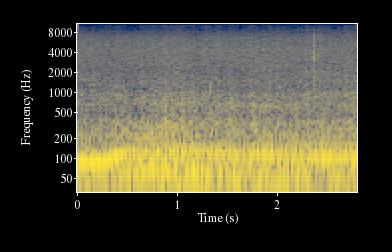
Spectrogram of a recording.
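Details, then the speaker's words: Ford Crown Victoria V8 pulled out of the weeds, running with no exhaust system fitted: deep, loud, raw unmuffled rumble; loud exhaust, no exhaust system fitted. "put an exhaust on it before I drive it anywhere, you know, really drive it anywhere, because I like it, but I don't think the neighbors would if I drove it around all the time."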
